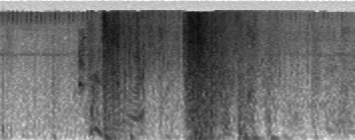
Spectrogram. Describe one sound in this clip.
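Heavy blows thud during a close scuffle.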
